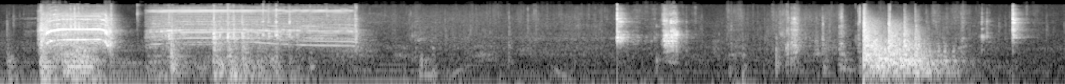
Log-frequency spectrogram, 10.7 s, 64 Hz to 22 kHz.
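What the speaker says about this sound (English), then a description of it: "having an electric drill will be very helpful for taking these out" An electric drill whirs in a loud burst with a rising and falling whine as it removes screws from the front panel of a Generation 3 EcoQue oven and smoker, followed by scattered metallic clanks and knocks.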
